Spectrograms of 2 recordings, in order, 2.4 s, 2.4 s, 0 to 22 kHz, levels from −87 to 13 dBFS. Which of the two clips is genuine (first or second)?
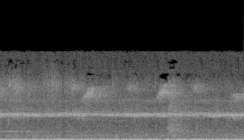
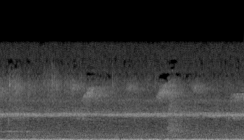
first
